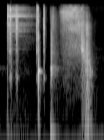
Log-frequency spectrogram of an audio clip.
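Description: Sound effects of an animated subscribe end screen. A few quick clicks and pops are joined by a short bright bell-like ring in the first half second, another pop follows, and a brief whoosh comes near the end.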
